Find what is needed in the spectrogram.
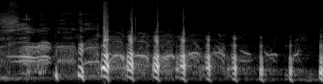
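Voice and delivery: high squealing laugh; shrieking laughter. Real, not acted. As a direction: burst out laughing at the punchline. Laughing at own story.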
